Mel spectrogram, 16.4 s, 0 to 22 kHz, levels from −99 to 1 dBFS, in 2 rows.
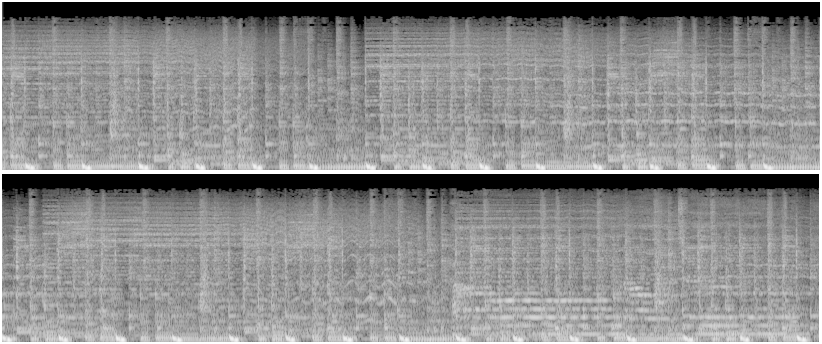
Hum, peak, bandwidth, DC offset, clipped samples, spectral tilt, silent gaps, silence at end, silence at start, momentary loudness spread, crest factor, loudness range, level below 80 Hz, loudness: none; 0 dBFS; 15.5 kHz; under 0.1%; under 0.1%; -3.5 dB/octave; none; 0 s; 0 s; 2 LU; 14 dB; 1 LU; -18 dBFS; -14 LUFS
